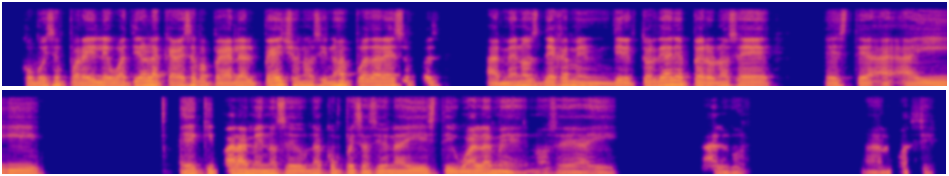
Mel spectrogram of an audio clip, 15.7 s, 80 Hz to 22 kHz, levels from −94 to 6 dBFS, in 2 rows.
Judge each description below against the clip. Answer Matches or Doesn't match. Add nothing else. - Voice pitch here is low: Matches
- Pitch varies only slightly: Matches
